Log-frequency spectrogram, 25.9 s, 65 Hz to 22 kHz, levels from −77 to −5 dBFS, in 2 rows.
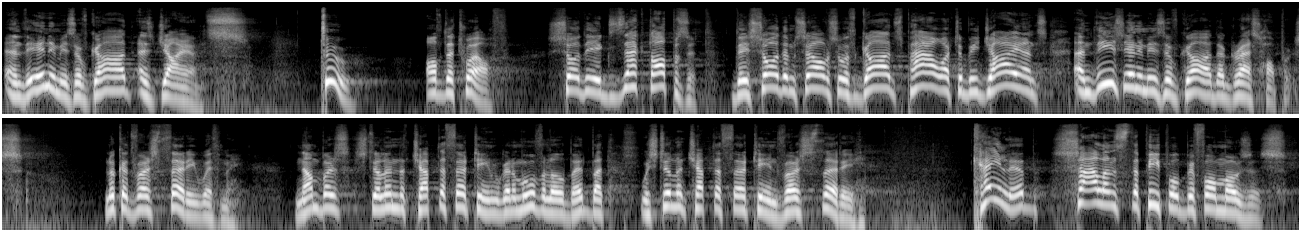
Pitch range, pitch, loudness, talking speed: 165-225 Hz, 195 Hz, -15 LUFS, 150 wpm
